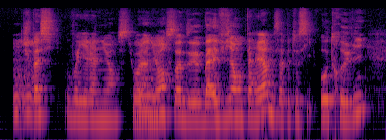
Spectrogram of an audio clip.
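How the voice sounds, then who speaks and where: This is a woman talking. Her pitch is fairly high. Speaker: hypnosis practitioner. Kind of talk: casual live talk to camera.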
